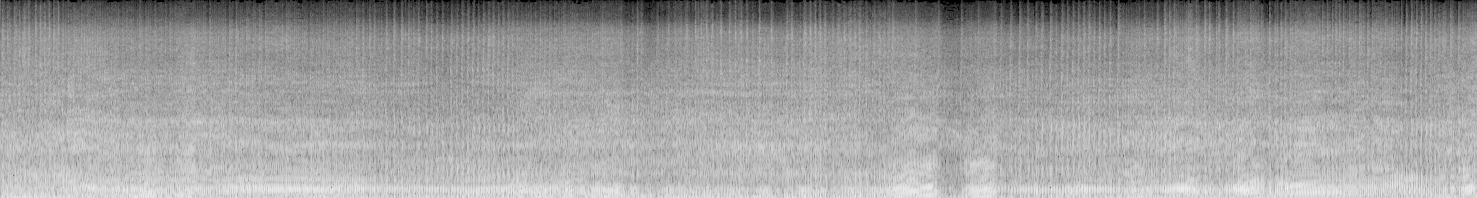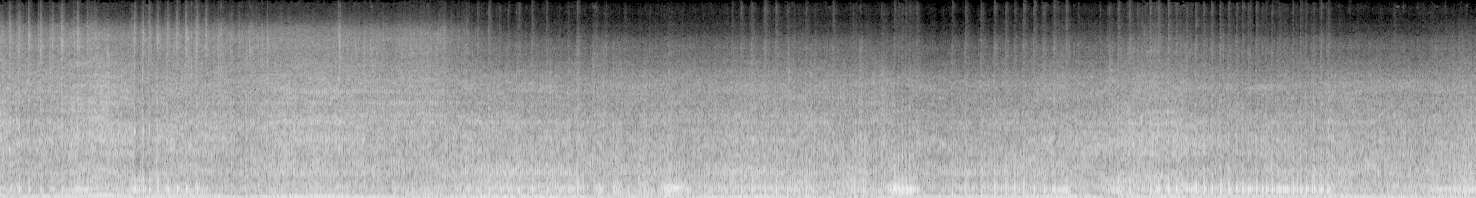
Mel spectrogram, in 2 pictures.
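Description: Enduro dirt bike engine running and revving up and down as it is ridden, with the pitch rising and falling again and again and a brief drop about nine and a half seconds in.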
